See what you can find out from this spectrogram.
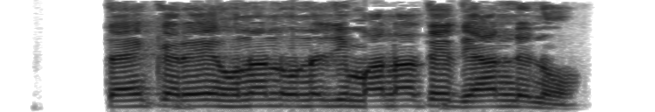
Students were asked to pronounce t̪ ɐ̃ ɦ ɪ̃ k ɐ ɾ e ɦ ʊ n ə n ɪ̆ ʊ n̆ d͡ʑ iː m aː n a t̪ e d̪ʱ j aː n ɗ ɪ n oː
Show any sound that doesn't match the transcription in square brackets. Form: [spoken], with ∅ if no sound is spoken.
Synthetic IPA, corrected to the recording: t̪ ɐ̃ ɦ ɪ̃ k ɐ ɾ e ɦ ʊ n ə n ɪ̆ ʊ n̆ d͡ʑ iː m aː n a t̪ e d̪ʱ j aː n ɗ ɪ n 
